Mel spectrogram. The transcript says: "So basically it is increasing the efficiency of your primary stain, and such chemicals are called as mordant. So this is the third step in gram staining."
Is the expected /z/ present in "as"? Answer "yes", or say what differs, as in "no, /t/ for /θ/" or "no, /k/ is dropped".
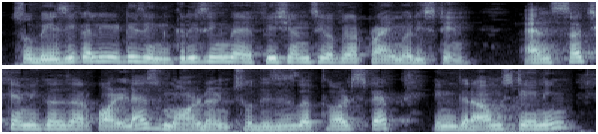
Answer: yes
